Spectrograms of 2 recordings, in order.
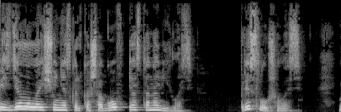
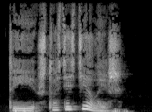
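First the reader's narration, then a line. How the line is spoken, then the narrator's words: Quiet, gentle question. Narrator (Russian): Эбби тихо задала вопрос, чтобы не напугать его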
